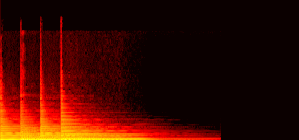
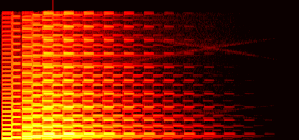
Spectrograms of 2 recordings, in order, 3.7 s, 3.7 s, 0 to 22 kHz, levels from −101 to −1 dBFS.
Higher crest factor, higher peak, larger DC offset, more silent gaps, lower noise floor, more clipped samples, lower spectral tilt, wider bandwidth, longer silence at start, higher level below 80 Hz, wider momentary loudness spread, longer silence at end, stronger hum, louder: about the same, 18 dB vs 18 dB; second, -12 dBFS vs 0 dBFS; neither; neither; about the same, under -90 dBFS vs -87 dBFS; neither; first, -7 dB/octave vs 1 dB/octave; second, 12 kHz vs over 20 kHz; about the same, 0 s vs 0 s; first, -40 dBFS vs -66 dBFS; second, 14 LU vs 21 LU; about the same, 1.75 s vs 1.85 s; neither; second, -28 LUFS vs -13 LUFS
